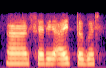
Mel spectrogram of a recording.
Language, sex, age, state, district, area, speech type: Kannada, female, 18-30, Karnataka, Gulbarga, urban, conversation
